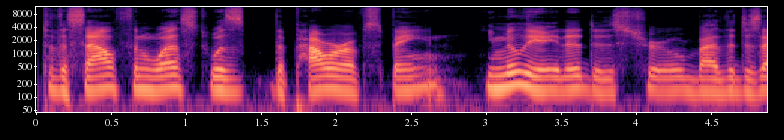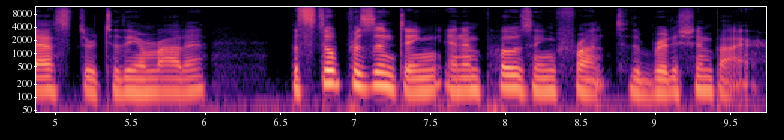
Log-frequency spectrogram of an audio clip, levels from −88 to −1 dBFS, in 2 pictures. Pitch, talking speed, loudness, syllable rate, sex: 145 Hz, 185 wpm, -23 LUFS, 5.1 syllables/s, male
